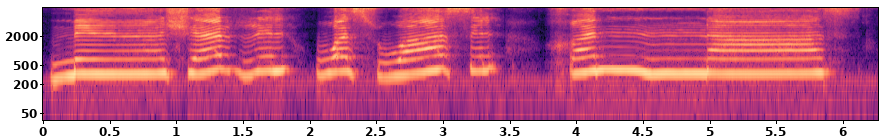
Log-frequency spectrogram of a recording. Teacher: شین کی وجہ سے ہم نون ساکن کو کیا کریں گے؟ آواز کو چھپائیں گے، نون کی آواز کو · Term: اخفا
